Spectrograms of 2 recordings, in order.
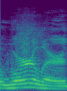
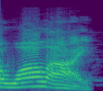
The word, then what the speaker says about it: walleye: no whirler all day you know whirler that's the one that gets me like say it right please it's a walleye wall eye enunciation yeah anyway y'all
